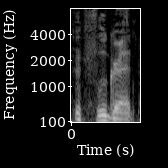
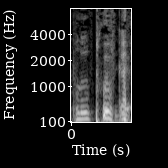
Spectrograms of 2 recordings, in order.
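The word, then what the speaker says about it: Pflugrad: What's her name? Flugrad. What did I say? You said Ploof. You pronounced it That was with the P.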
